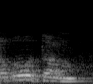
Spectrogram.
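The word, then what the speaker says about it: autumn: سمر رين، وينتر سبرينج، الصيف مطر، الشتاء ربيع، المختلف المختلفة رين مطر، ونجيب هنا اوتم الخريف، اللي ان لا تنطق اخر حرف.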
